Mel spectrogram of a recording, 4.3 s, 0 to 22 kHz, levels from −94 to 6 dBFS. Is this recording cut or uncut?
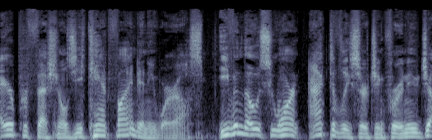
uncut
